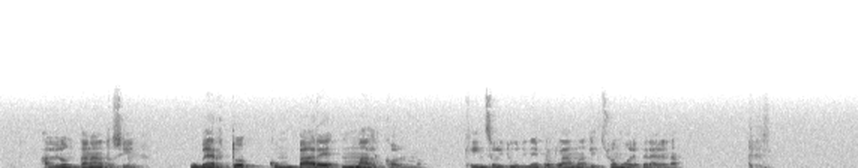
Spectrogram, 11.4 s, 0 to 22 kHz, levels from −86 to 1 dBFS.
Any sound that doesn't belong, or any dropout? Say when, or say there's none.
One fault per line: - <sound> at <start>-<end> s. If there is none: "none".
- sneeze at 10.0-10.3 s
